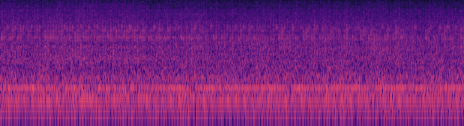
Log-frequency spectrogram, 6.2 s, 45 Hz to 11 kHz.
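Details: Kubota G1800 tractor diesel, reinstalled and running after the radiator was repaired and an oil plug leak fixed, possibly with worn rings: steady, even idle with a smooth, regular beat and no knocks or misses.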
